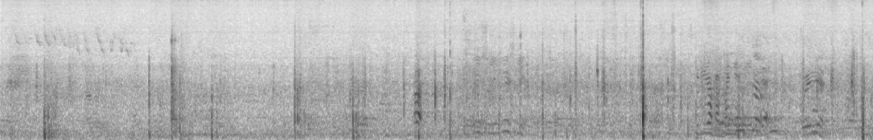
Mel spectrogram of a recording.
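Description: A football being kicked on a turf pitch: several separate sharp thuds scattered through, the loudest about ten seconds in. Players' voices call out near the end.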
